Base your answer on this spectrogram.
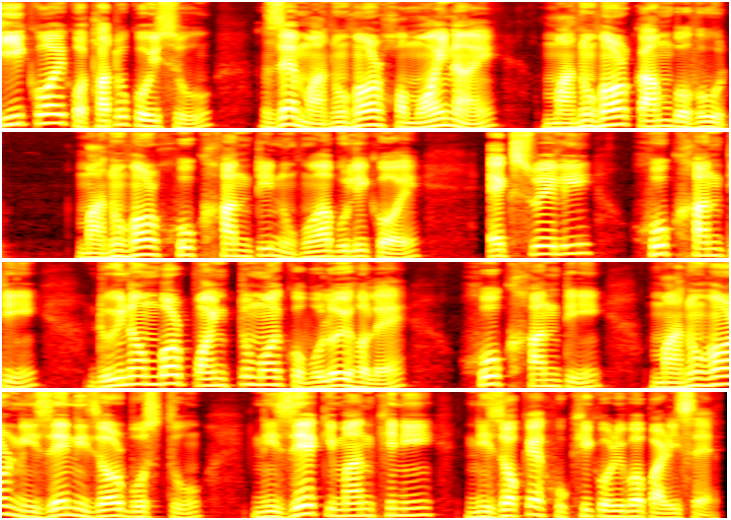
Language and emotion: Assamese, neutral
